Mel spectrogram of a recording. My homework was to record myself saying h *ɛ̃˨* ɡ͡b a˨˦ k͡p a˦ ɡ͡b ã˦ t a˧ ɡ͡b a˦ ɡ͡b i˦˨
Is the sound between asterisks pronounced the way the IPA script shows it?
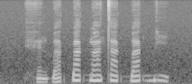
yes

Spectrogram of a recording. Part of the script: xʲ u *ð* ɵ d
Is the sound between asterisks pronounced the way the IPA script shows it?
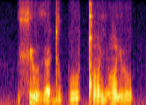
yes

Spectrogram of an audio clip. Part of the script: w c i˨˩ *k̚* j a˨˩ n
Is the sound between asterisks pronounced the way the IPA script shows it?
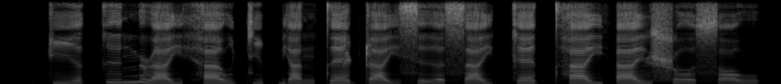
no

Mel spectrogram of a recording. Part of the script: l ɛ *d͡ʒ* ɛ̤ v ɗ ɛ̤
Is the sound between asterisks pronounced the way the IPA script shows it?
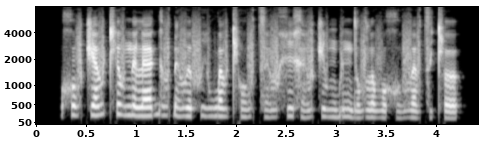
no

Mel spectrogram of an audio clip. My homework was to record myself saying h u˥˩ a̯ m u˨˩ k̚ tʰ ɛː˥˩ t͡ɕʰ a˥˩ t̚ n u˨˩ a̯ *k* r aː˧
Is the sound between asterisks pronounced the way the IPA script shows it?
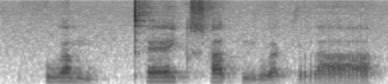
yes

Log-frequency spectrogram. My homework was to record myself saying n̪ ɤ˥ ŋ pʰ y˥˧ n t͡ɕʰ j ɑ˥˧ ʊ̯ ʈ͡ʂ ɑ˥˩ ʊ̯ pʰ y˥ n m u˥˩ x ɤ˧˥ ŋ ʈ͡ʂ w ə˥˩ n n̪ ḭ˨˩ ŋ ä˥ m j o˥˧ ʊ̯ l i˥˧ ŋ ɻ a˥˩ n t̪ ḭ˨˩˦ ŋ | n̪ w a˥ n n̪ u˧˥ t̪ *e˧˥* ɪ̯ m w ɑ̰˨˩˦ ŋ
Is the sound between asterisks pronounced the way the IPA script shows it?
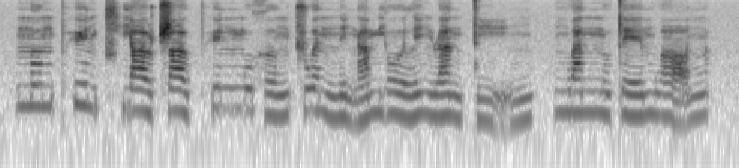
yes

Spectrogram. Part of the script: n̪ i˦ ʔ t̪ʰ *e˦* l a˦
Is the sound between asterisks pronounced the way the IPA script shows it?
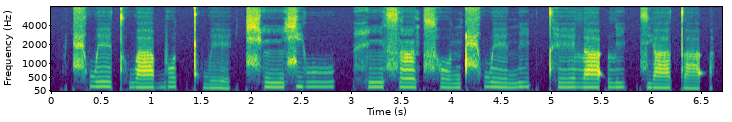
yes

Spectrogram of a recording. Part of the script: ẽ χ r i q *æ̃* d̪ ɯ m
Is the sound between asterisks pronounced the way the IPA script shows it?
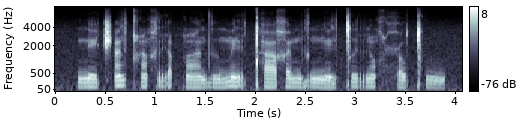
no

